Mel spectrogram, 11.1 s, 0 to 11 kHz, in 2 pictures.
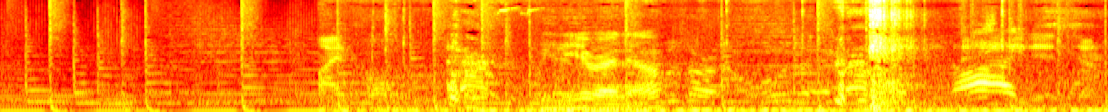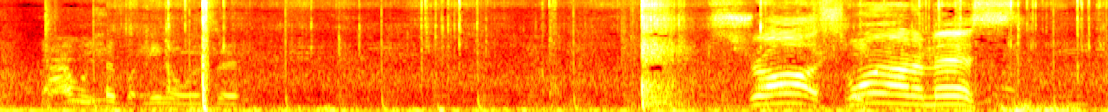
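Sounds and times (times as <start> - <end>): people talking and calling out: 1.5 - 11.0
sharp crack of an impact: 4.3 - 4.8, 8.7 - 9.4.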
